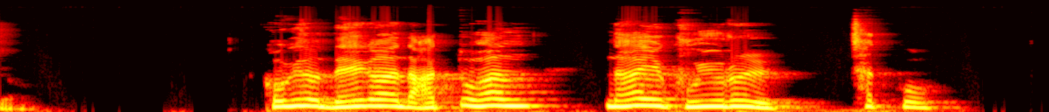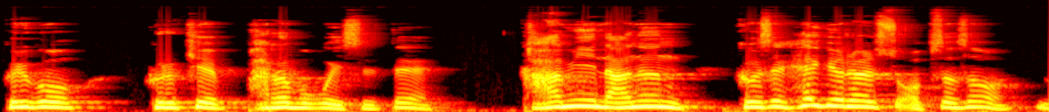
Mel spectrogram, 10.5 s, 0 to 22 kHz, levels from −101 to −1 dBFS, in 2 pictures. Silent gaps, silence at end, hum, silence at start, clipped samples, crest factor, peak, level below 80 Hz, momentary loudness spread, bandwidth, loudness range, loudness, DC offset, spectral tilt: 0.47-0.82 s, 0.96-1.14 s, 4.92-5.26 s; 0 s; none; 0 s; under 0.1%; 10 dB; -4 dBFS; -50 dBFS; 12 LU; 11.5 kHz; 5 LU; -16 LUFS; under 0.1%; -7 dB/octave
